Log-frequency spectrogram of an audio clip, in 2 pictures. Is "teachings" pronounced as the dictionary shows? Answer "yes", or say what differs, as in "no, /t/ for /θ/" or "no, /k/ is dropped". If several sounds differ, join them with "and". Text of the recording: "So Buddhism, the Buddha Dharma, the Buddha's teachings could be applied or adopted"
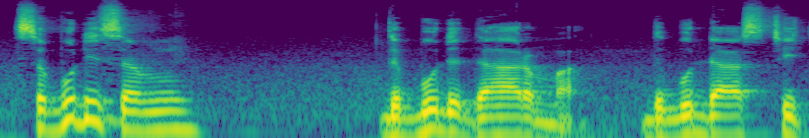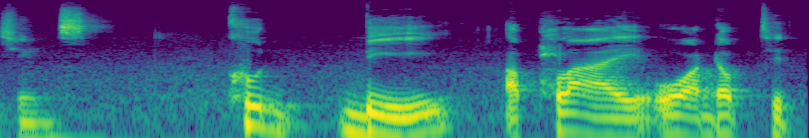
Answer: no, /s/ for /z/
